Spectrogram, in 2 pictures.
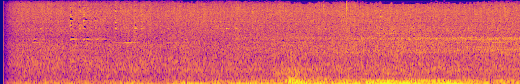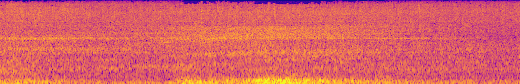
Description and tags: Storm of Doom
Just before a really bad storm. Windchimes blowing in the wind, creepy wind and distant sounds of what sounds like doom.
